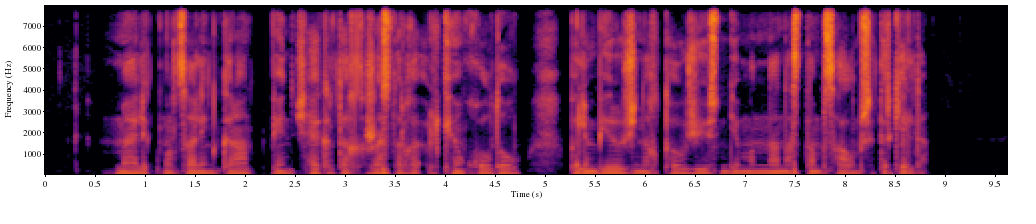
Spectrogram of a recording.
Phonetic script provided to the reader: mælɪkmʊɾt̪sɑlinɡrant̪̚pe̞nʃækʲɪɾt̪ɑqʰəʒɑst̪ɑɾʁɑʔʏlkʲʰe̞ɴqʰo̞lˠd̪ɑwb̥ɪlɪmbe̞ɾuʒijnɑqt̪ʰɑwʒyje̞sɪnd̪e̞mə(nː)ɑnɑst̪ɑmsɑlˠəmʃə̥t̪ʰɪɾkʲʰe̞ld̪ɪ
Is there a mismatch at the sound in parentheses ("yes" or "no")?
no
